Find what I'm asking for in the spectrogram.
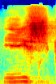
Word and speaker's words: ish: The derivation of that, by the way, in the word, in the Hebrew language, the word for man is ish, kind of spelled like you could transliterate it as I-S-H, and women transliterate it would be Isha, I-S-H-A, is how it would look in English if you took the Hebrew letters and transliterated those.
